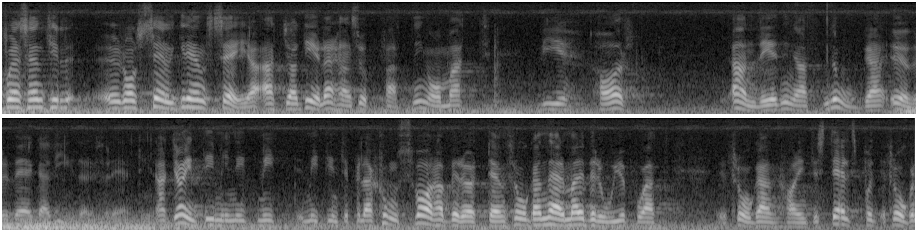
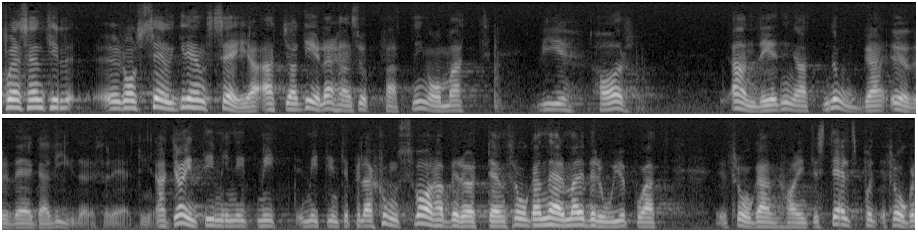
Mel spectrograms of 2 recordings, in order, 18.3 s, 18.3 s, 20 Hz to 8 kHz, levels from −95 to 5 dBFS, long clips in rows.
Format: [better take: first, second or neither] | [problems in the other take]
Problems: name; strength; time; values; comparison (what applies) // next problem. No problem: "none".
second | background sound (Thunder); 7 dB below the speech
